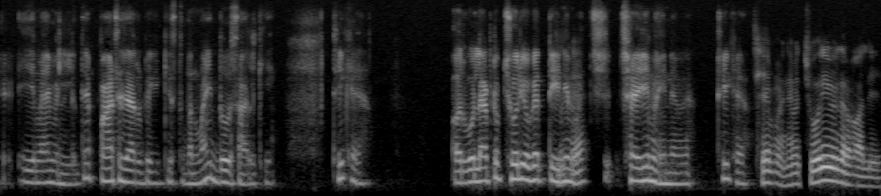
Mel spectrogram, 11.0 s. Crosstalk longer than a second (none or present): none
